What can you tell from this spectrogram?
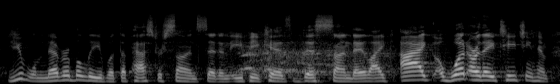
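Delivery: low, hushed mock gossip with a laugh; gossiping churchgoer. Churchgoer gossiping about the pastor's son, low and hushed. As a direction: play a scandalised church lady whispering to a friend. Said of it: "I could just see somebody".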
